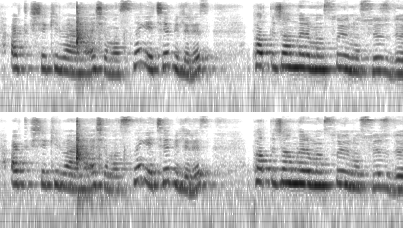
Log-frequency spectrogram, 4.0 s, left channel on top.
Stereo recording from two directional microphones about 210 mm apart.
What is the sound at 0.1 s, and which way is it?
Speech, 45° left (ahead or behind).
